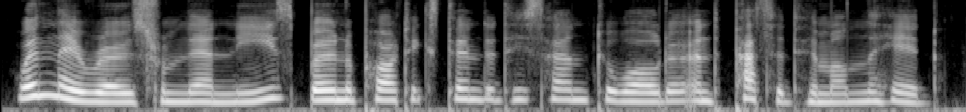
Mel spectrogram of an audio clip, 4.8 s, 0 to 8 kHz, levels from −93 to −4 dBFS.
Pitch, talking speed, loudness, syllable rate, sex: 210 Hz, 225 wpm, -18 LUFS, 5.5 syllables/s, female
